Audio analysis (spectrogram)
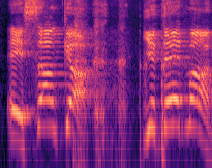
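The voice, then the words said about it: Jamaican accent, Cool Runnings character. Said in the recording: “I reckon I'd take a nice Jamaican accent... You know the dude, you know from like Cool Runnings?... Put that Jamaican voice on.”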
